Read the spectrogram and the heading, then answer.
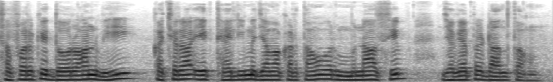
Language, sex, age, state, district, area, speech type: Urdu, male, 60+, Delhi, South Delhi, urban, spontaneous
